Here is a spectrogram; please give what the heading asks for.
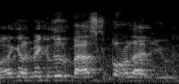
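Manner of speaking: ordinary talk, nothing marked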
